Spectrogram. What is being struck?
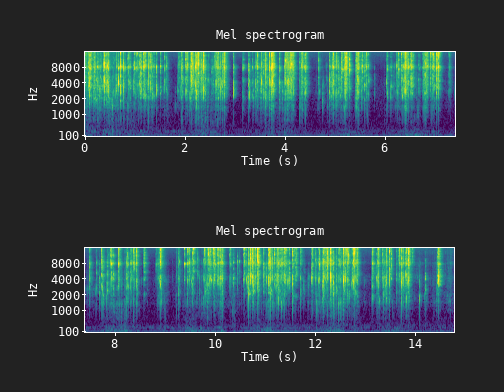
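Plastic blister pack with foil backing.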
